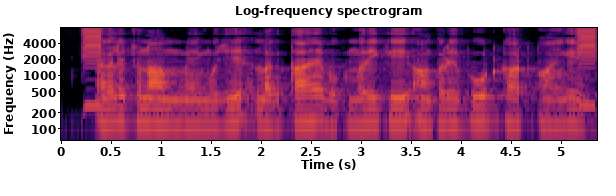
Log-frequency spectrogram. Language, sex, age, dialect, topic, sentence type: Hindi, female, 18-24, Kanauji Braj Bhasha, banking, statement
